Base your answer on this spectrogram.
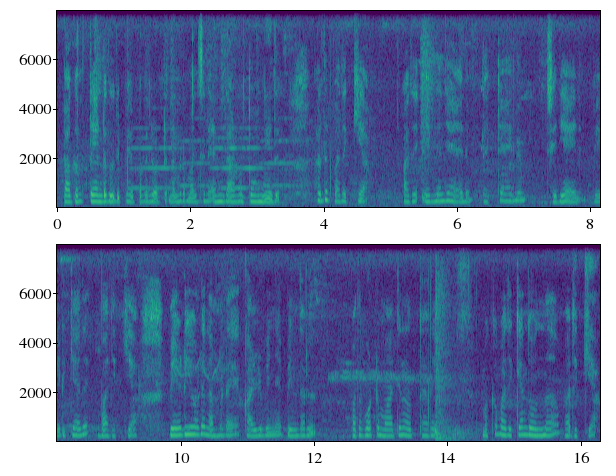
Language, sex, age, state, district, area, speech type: Malayalam, female, 18-30, Kerala, Alappuzha, rural, spontaneous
